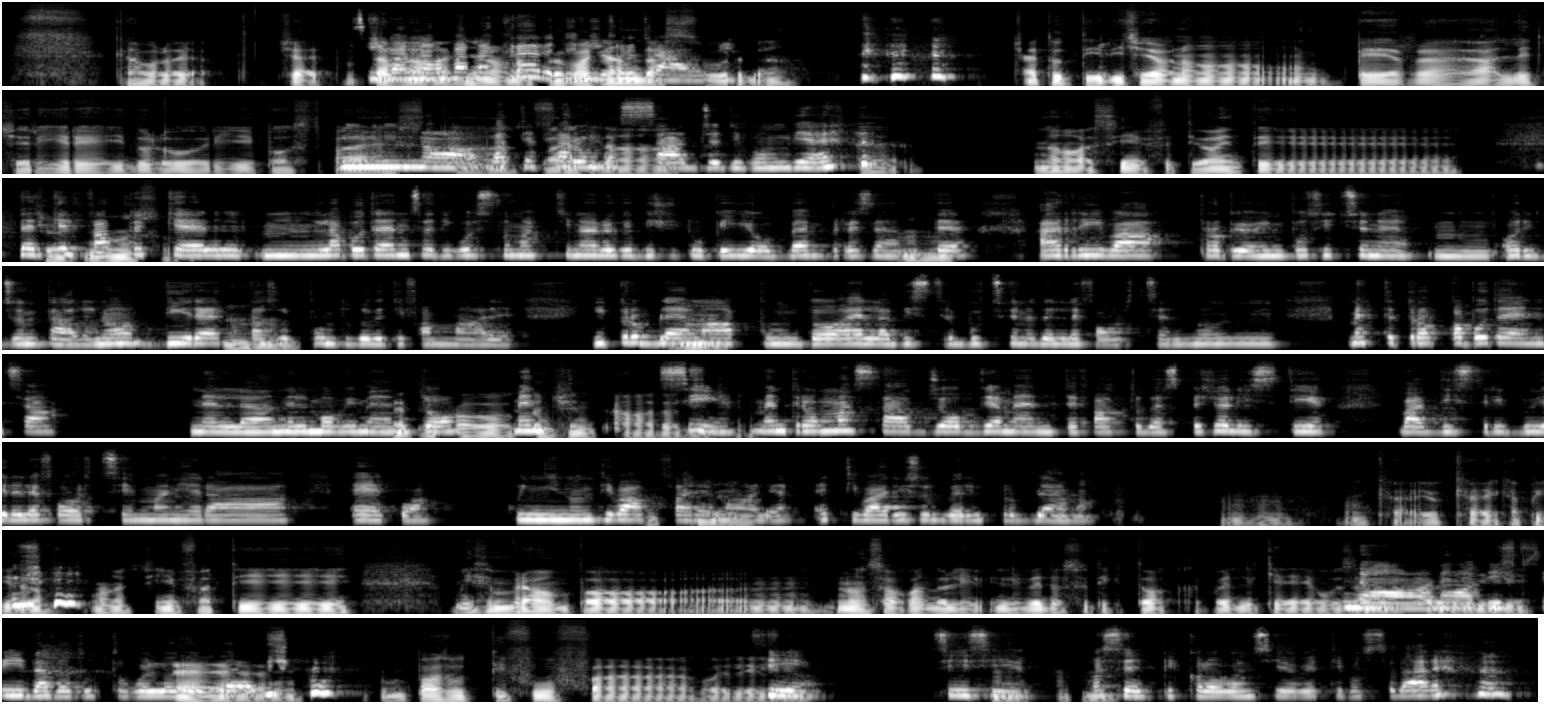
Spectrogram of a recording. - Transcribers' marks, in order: "cioè" said as "ceh"; chuckle; chuckle; drawn out: "effettivamente"; "cioè" said as "ceh"; other background noise; chuckle; chuckle; tapping; chuckle
- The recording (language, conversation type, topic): Italian, unstructured, Come immagini il futuro grazie alla scienza?
- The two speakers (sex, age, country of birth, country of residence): female, 20-24, Italy, Italy; male, 18-19, Italy, Italy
